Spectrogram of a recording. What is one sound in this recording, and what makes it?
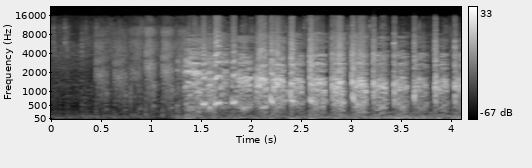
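Crunchy chewing sounds repeat quickly.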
